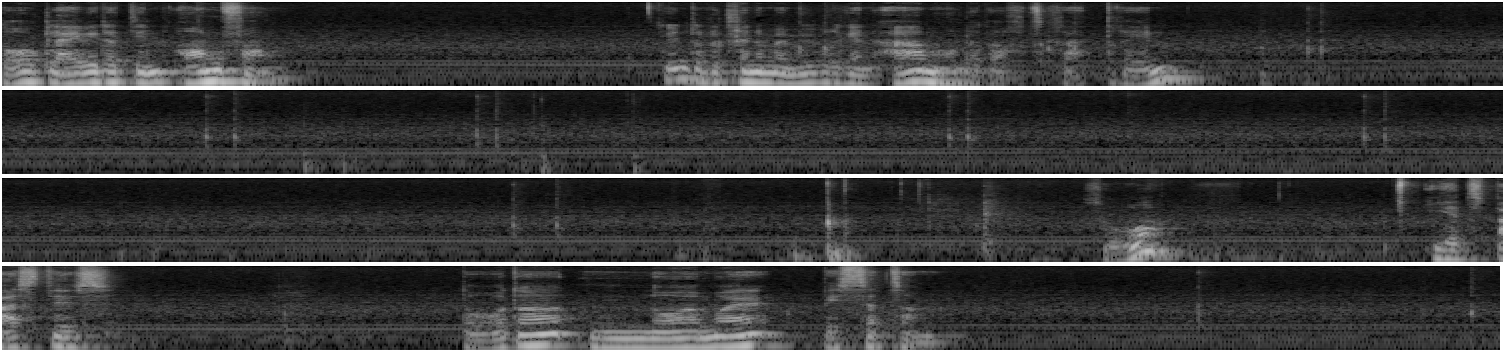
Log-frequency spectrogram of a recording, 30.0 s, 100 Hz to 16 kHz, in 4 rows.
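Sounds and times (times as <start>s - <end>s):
low electrical hum: 0.0s - 30.0s
computer mouse clicks: 6.3s - 6.7s, 8.5s - 8.8s, 9.8s - 10.8s, 12.2s - 12.5s, 14.2s - 14.6s, 17.5s - 17.9s, 28.4s - 28.6s, 29.8s - 30.0s.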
